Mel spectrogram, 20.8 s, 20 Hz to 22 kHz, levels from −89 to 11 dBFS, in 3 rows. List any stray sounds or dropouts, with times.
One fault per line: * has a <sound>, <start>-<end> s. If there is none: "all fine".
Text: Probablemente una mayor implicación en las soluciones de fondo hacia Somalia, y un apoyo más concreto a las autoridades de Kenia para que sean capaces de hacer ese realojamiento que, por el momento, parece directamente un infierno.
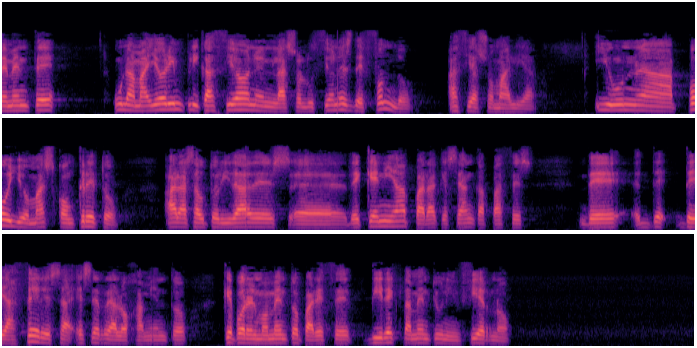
all fine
